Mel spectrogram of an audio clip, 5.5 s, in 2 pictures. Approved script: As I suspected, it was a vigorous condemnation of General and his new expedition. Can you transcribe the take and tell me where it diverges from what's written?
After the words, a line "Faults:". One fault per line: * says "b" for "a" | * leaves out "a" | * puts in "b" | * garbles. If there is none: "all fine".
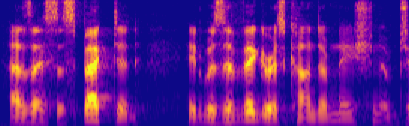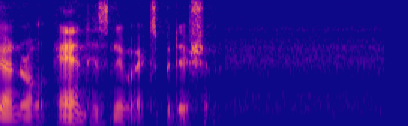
As I suspected, it was a vigorous condemnation of General and his new expedition.
Faults:
all fine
